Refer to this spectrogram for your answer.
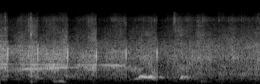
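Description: An audience claps steadily for a few seconds in applause for Nashwa Shihab, a dense continuous patter of applause with a few faint shouts or voices mixed in.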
